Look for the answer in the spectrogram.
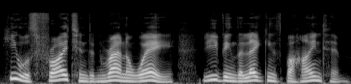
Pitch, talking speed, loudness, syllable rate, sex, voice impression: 160 Hz, 190 wpm, -16 LUFS, 5.4 syllables/s, male, masculine, adult-like, slightly soft, friendly, reassuring, kind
